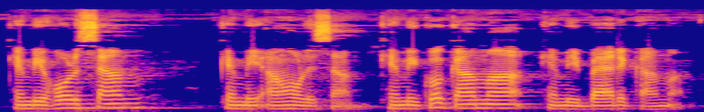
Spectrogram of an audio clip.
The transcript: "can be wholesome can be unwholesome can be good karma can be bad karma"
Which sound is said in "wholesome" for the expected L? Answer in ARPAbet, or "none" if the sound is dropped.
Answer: L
